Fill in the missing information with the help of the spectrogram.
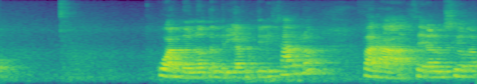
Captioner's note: in standard Spanish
